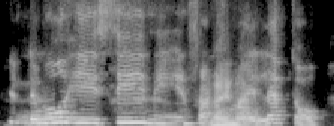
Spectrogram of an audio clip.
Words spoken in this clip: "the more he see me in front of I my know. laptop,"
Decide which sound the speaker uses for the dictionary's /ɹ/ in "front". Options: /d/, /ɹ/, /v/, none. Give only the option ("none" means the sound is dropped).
/ɹ/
